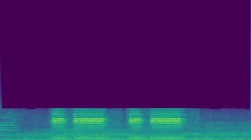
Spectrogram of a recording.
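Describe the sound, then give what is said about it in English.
A fast car on the street rumbles steadily while its horn sounds four quick honks in two pairs, loud and clear over the engine noise. “Oh, I can't cross the street. The car is very fast.”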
